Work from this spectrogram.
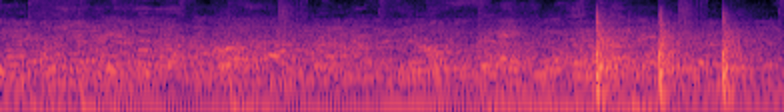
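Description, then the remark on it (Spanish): A dense, noisy crowd commotion with many overlapping voices chattering loudly at once, punctuated near the end by three sharp bangs or thumps. “Bueno, lo que pasó fue que se armó ese saperoco”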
